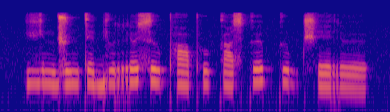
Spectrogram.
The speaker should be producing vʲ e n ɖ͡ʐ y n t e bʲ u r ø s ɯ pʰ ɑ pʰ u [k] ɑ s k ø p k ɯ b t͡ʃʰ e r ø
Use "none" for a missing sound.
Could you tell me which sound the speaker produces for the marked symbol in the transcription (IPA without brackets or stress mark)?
k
